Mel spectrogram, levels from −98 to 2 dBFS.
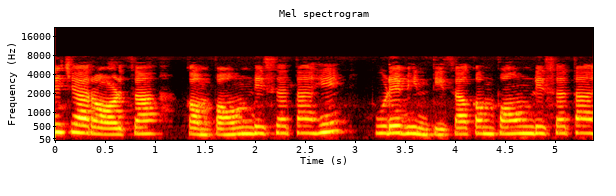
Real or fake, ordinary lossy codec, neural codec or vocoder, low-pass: real; none; none; none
